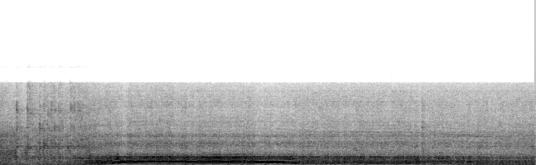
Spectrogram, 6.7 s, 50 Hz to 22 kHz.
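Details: 1981 Suzuki GS850 after new exhaust fitted, carbs reconnected, coils confirmed firing with temporary wiring: engine catches, revs up smoothly, then settles to a steady fast idle with even firing and no misses; running properly.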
